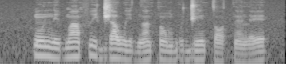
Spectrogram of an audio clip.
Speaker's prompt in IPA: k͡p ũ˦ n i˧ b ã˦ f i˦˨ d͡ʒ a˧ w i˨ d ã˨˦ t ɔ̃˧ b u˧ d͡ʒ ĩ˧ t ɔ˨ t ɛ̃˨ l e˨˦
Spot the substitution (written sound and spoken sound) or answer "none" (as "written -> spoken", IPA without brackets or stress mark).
none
